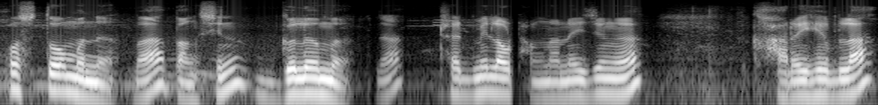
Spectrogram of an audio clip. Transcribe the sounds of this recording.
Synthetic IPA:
hʰɔstɔmɯnɯbabaŋsinɡɯlɯmɯ | na | tʰɾet̚milawtʰaŋnanajzɯŋɯ | kʰaɾɯjɦebla

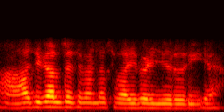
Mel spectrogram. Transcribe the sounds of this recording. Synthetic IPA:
ɦãəd͡ʒɡəld̪ed͡ʒəʋənasəbaːiːbəɽiːzəɾuːɾiːɦɛː

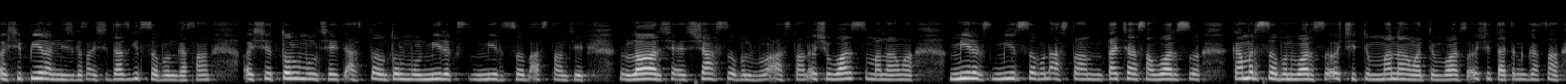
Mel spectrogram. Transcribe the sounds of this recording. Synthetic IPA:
ət͡ʃʰipiːɾɐnːisɡɐsʰãnəʃid̪ɐzɡiɾsəbɨnɡɐsãːn | ət͡ʃʰit̪olmult͡ʃʰet̪ʰʲɐst̪ant̪olmulmiːɾɐksmiːɾsəbɐst̪aːnt͡ʃʰilaːɾt͡ʃʰiɐʃaɦsəbɨnɐst̪ʰaːnət͡ʃʰiʋɐɾsmɐnaːʋãːmiːɾɐksmiːɾsəbɨnɐst̪aːnt̪ɐt͡ʃʰasãːnʋɐɾsɨkɐmɐɾsəbɨnʋɐɾsɨət͡ʃʰit̪ʲumɐnaːʋãːt̪ʲuʋɐɾsət͡ʃʰit̪ɐt̪ʲinɡɐsãːn

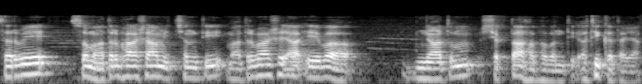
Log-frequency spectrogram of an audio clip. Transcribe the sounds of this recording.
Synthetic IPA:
sɐɾʋeːswɐmaːt̪ɾɐbʱaːʂaːmitːʃʰɐnt̪imaːt̪ɾɐbʱaːʂɐja̰ːʔeːʋɐ | ɲaːt̪umʃɐk̚t̪aːɦɐ̆bʱɐʋɐnt̪iʔɐd̪ʱikɐt̪ɐja̰

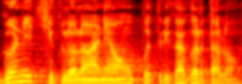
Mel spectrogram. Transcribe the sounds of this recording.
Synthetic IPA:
ɡəɽiːt̪ɕiklɔlɔaɽ̃iãw̃pət̪ɾikakəɾt̪a̰lɔ̰

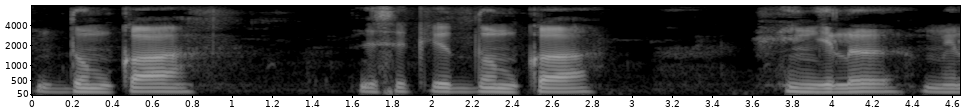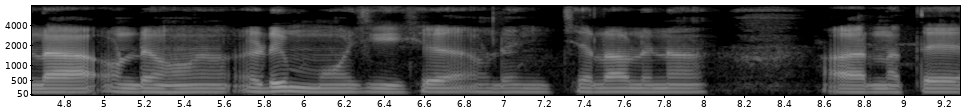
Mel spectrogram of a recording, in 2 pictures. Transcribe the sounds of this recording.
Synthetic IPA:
d̪umka | d͡ʒɛsɛkid̪ɔmka | hiɲd͡ʒləmilaɔ̰ɳɖɛɦɔ̃ə̰ɖimːɔd͡ʒɡikʰɛɔ̰ɳɖɛɲt͡ʃɛlalɔjna | aɾnat̪ɛ

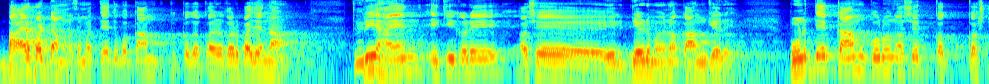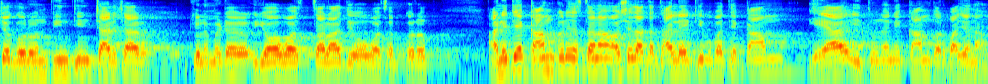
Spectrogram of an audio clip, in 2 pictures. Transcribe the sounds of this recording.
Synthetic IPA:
bʱaɾpəɽʈ̪am̤əɽ̃asəməɾt̪et̪ukʰakamkəɾkəɾpad͡ʑena | t̪əɾiɦãenekikəɽeəɕeed̪eɽm̤əjñɔkamkɛlḛ | pəɳt̪ekamkəɾuːnəɕekkəʂʈəkəɾuːnt̪iːnt̪iːnt͡ɕaɾt͡ɕaɾkilomiʈəɾjɔʋɔt͡salad̪joʋɔt͡səp̚kəɾəp̚ | aɽ̃it̪ekamkəɾit̪əst̪anaəɕẽd͡z̪at̪at̪alekiːbəbət̪ekamɡʱɛjait̪uːnanikamkəɾpad͡ʑena

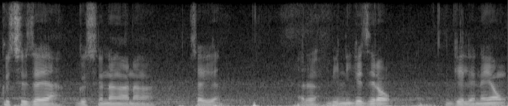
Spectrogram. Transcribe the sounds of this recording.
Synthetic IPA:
ɡ̥ɯsɯzajaɡɯsɯnaŋanaŋa | zajɯ | aɾɯbiniɡeziɾawɡelenajaw

